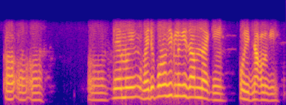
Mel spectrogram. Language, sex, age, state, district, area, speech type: Assamese, female, 30-45, Assam, Barpeta, rural, conversation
